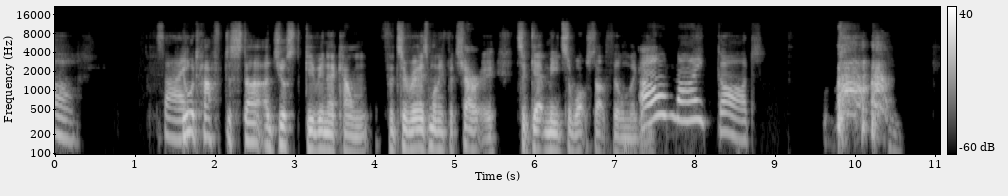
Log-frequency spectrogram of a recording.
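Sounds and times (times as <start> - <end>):
speech: 0.0 - 0.4, 1.3 - 8.9, 9.6 - 10.6
person coughing: 9.6 - 10.7.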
